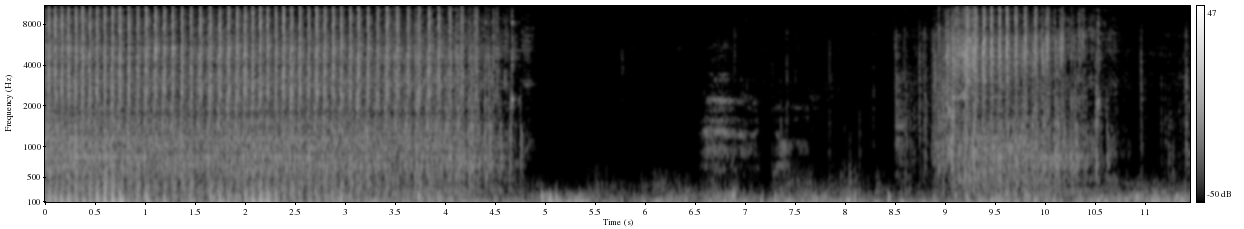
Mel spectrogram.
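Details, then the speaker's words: Craftsman wheeled weed wacker, found dirty, missing its spark plug and sat for an unknown time; it fires, runs rough, cuts out and catches again only on ether. Suspected dirty carb with old fuel and gunk; jets and fuel pickup may need clearing. "The carb is probably dirty. Probably still has some old fuel and gunk in it."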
